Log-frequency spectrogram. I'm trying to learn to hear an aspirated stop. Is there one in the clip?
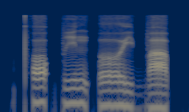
yes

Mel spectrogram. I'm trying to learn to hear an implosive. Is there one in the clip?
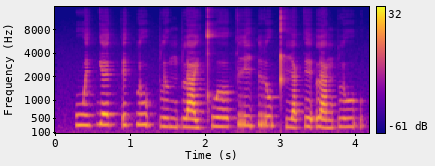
no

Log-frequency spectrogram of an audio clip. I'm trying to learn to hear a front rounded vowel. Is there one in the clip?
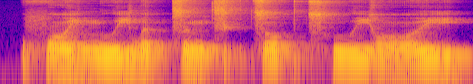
no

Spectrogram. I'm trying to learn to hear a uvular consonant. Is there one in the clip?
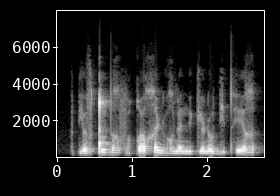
yes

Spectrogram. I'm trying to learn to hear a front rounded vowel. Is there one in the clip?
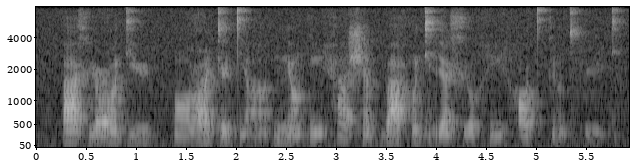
yes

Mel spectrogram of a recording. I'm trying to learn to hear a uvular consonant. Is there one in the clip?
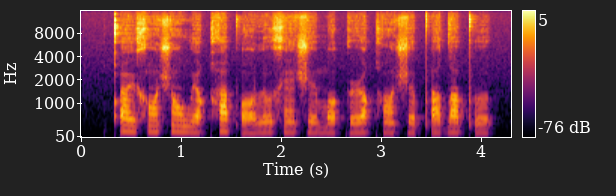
yes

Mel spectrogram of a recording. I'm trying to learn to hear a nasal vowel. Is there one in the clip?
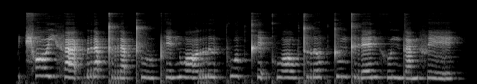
no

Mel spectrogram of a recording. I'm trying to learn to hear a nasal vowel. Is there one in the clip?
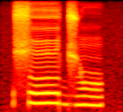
yes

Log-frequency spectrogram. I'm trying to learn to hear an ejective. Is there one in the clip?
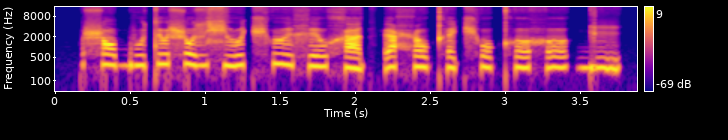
yes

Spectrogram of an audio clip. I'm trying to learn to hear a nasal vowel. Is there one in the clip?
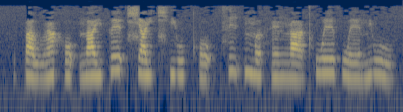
yes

